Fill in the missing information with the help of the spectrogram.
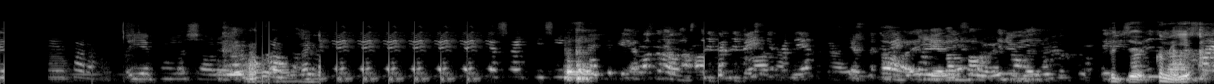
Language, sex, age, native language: Icelandic, male, 13, Icelandic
